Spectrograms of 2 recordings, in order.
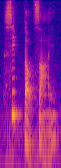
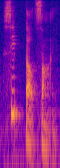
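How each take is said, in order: No difference in how they are said.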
